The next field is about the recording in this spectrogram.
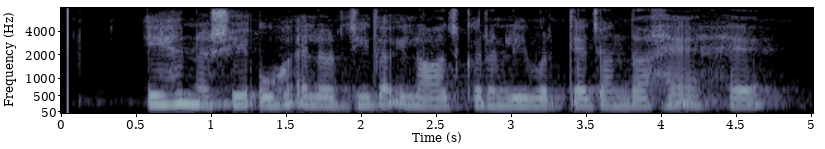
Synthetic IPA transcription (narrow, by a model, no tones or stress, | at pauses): ɪɦnəʃeːʔʊɦɛːləɾd͡ʒiːd̪aːʔɪlaːd͡ʒkəɾənləiːʋəɾt̪jaːd͡ʒãːnd̪aːɦɛːhɛː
